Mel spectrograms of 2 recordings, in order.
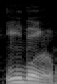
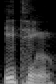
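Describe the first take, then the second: First: "eating" with the t tapped like a soft d; American flapped t in "eating"; American pronunciation. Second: "eating" with a clear hard t; fully sounded t in "eating", no tap; non-native pronunciation. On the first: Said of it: "تلفظ لهجهٔ امریکایی". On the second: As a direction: say "eating" as second-language speakers do, "ee-ting". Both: Shown as a demonstration.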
